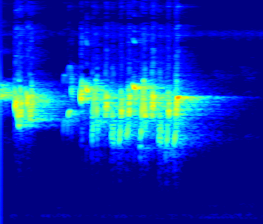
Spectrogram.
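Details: Sooty-headed bulbul lure song intended to provoke bulbuls. A busy, slightly harsh chattering phrase of quick notes rolls for about two seconds, then ends with a thin fading whistle.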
